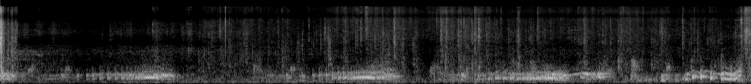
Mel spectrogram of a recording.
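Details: Pigeon cooing indoors in a small room: several low, throaty, rolling coo phrases, each about a second long, coming in bursts separated by short pauses, with faint clicks and rustling in the background.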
